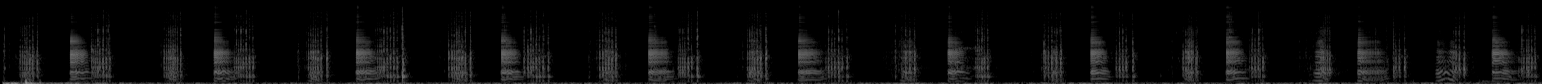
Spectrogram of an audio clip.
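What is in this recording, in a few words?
rocking chair creak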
